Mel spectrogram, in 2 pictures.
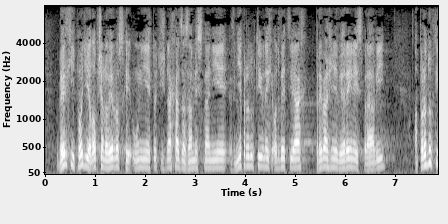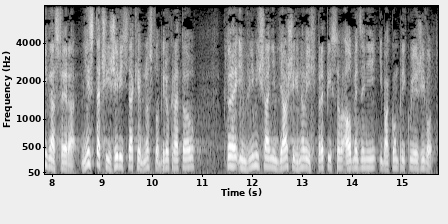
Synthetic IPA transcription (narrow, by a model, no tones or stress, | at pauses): ʋɛʎkiːpɔɟɪɛlɔp̚t͡ʃanɔʊɛʊɾɔːpskɛjʔuːniɛt̪ɔciʒnaxaːd͡zazamɛst̪naɲɪɛvɲɛpɾɔd̪uk̚t̪iːʊniːɣɔd̪ʋɛt̪ʋɪaxpɾɛʋaːʒɲɛʋɛɾɛjnɛjspɾaːʋi | ʔapɾɔd̪uk̚t̪iːʊnasfɛːɾa̰ɲɛst̪at͡ʃiːʒiʋict̪akɛːmnɔst̪ʋɔbiɾɔkɾat̪ɔʊ | kt̪ɔɾɛːʔimʋimiːʃlaɲiːmɟalʃiːɣnɔʋiːxpɾɛt̪̚pisɔʊaɔbmɛd͡zɛɲiːʔibakɔmplikujɛʒiʋɔ̰t̪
